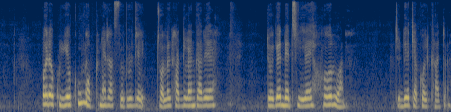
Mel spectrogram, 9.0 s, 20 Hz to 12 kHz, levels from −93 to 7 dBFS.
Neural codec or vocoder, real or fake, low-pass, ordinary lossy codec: codec, 24 kHz, 1.5 kbps, HILCodec; fake; none; none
